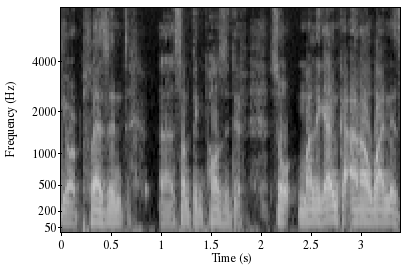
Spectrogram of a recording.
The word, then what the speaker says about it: maligayang kaarawan: Okay, so as you heard in the clip, maligayang kaarawan. Maligayang kaarawan. So the stress is on the ga and the an at the back.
